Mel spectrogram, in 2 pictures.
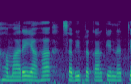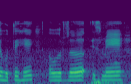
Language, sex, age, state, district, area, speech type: Hindi, female, 30-45, Madhya Pradesh, Ujjain, urban, spontaneous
